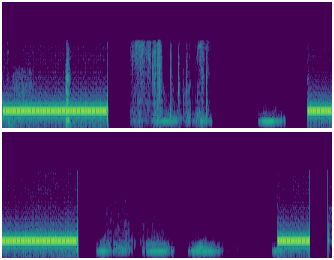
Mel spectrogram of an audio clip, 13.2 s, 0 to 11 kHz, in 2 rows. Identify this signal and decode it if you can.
Ringback tone (North America), 440 + 480 Hz.
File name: out- - - - - .53304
